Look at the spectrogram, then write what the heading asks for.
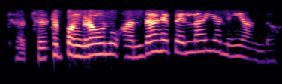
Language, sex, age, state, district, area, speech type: Punjabi, female, 30-45, Punjab, Jalandhar, urban, conversation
